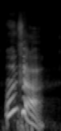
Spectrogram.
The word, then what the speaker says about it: Odense: Like oh, so it's O-D-E-N-S-E. – That's exactly what I said. – Really? – Yes. Oh. So I've been pronouncing it Odense, like the like dumb ass American that I am, and for days. And people look at me with a questionable Odense expression, like, I don't know what that is. – Yeah. – And then I start talking about it. Yeah, you know, it's the little island that's an hour and a half train ride. And they go, Unsa.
